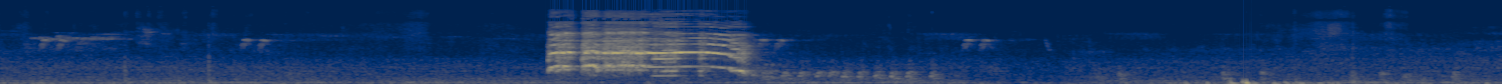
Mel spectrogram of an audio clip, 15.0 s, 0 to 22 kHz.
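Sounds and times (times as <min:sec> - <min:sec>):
rooster crowing: 0:05.4 - 0:07.7.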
